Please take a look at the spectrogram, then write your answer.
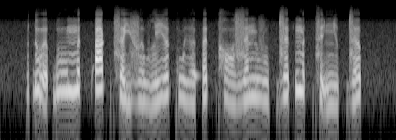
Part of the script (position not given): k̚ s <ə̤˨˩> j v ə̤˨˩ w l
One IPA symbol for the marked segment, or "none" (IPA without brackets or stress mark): ə̰˧˨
